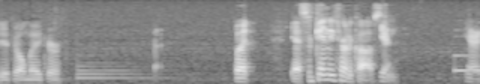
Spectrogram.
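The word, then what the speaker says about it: Genndy Tartakovsky: But, yeah, so Gendy Tartakovsky. Yeah, Darren Tartakovsky. Is that it? Did I say it right this time? Yes, Gendy Tartakovsky.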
